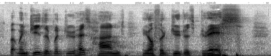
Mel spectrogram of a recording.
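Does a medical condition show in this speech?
Yes: cleft palate and cleft lip.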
